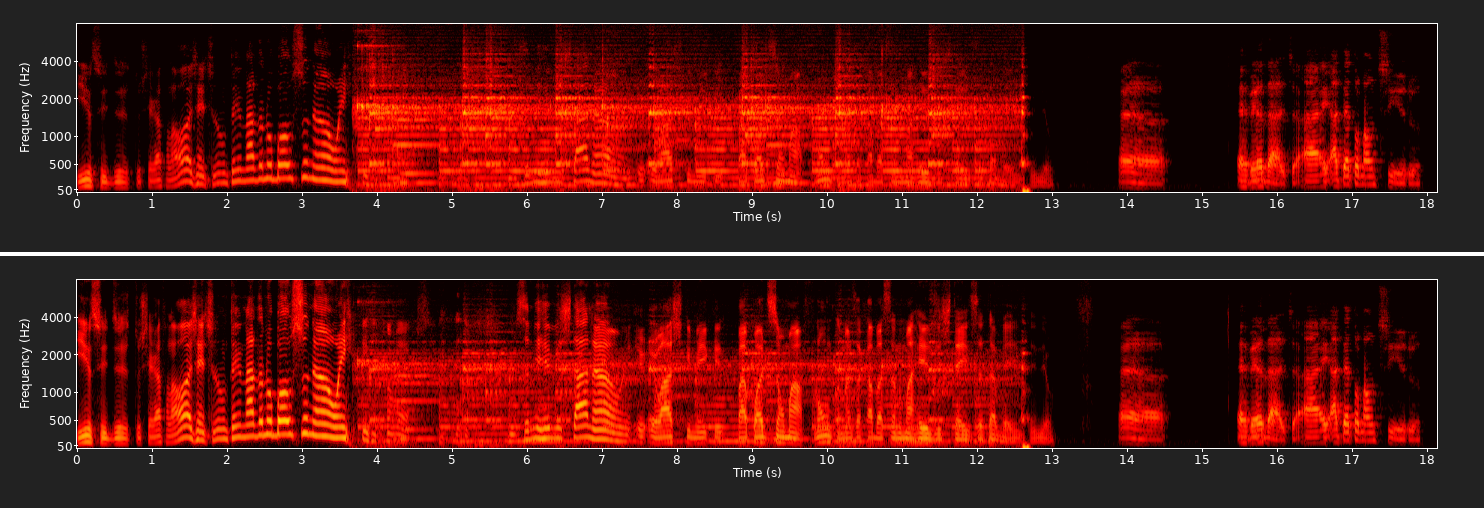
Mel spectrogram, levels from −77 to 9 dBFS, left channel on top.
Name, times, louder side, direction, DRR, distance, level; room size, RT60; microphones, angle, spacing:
voice 1, 0.0-13.0, right 8 dB, 80° right, 0.4 m, -32 dB
sound 1, 3.7-12.6, left 6 dB, 75° left, 1.4 m, -33 dB
voice 2, 13.9-14.6 15.5-17.9, equal, 5° right, 0.3 m, -35 dB
9.1 x 4.7 x 3.7 m
head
